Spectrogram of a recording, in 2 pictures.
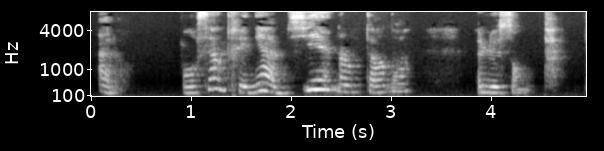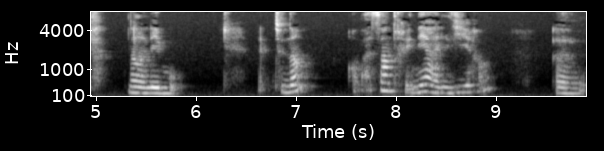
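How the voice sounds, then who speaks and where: A primary school teacher with a French accent patiently teaches young children to read, carefully sounding out syllables. Her mid-range voice has vocal fry and is slightly mellow, with a roomy sound to the slow, clear teaching video.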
